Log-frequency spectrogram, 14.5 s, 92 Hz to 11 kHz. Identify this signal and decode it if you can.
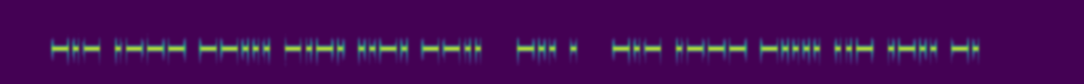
Morse code, heard as a keyed tone, about 17 wpm, 700 Hz. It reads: KJ7CFZ DE KJ6ULN
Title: USA Callsign DE Callsign - 6 Characters - 17wpm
